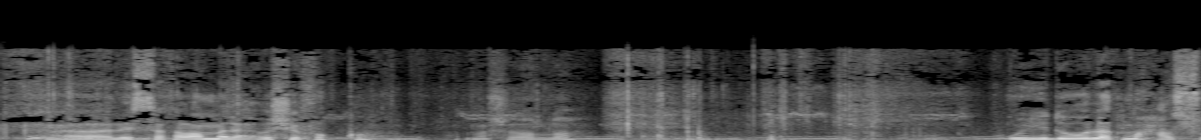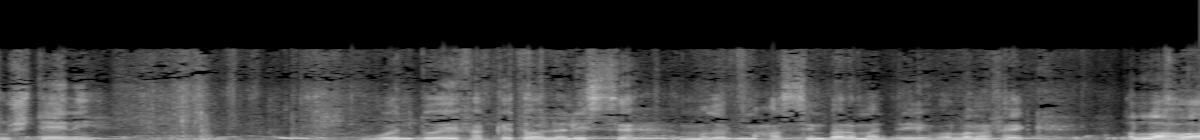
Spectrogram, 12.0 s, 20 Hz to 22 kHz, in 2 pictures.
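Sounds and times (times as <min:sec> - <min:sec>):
pigeons cooing softly: 0:00.0 - 0:12.0.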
